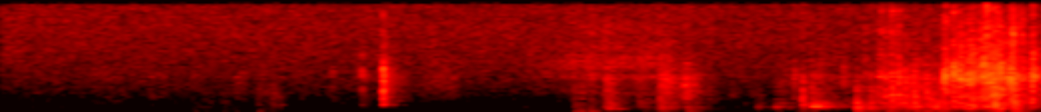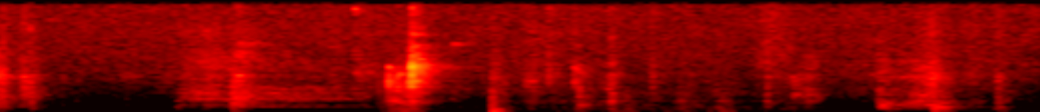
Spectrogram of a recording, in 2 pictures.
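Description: Faint handling noises off camera: a few scattered light knocks and clicks, with a longer rustle about six seconds in, as things are picked up and moved around.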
